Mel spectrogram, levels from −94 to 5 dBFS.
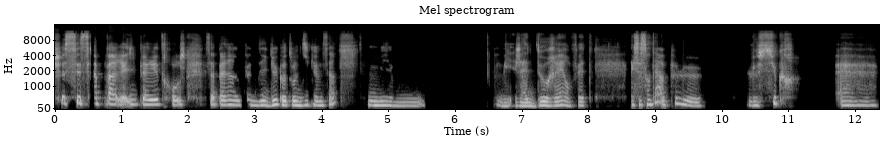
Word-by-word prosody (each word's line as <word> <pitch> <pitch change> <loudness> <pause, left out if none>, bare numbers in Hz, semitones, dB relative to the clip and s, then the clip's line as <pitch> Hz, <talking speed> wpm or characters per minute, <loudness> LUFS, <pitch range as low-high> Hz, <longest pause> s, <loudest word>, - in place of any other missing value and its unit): Je - - +4
sais - - +3
ça 250 - -1
paraît 225 -2 +4
hyper 210 0 +1
étrange, 205 -2 +3 0.3
ça - - -1
paraît 195 0 +2
un 190 -1 +1
peu 210 - -10
dégueu 185 +2 +2
quand 185 -2 +3
on - - +7
le 180 - +5
dit 185 +2 -1
comme 175 -2 0
ça, 230 +8 -3 0.5
mais 180 -1 +2
heu 155 +2 -7 1.1
mais 150 -5 -5
j'adorais, 160 +3 +2
en 165 -3 -3
fait, 165 0 -5 0.6
et - - -1
ça 195 +1 +3
sentait 210 +1 +1
un 185 - 0
peu 185 +8 -7
le 165 -9 -1 0.6
le 175 -1 -4
sucre, 250 - +1 0.6
heu, 175 -1 -2
180 Hz, 155 wpm, -24 LUFS, 170-195 Hz, 1.1 s, on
